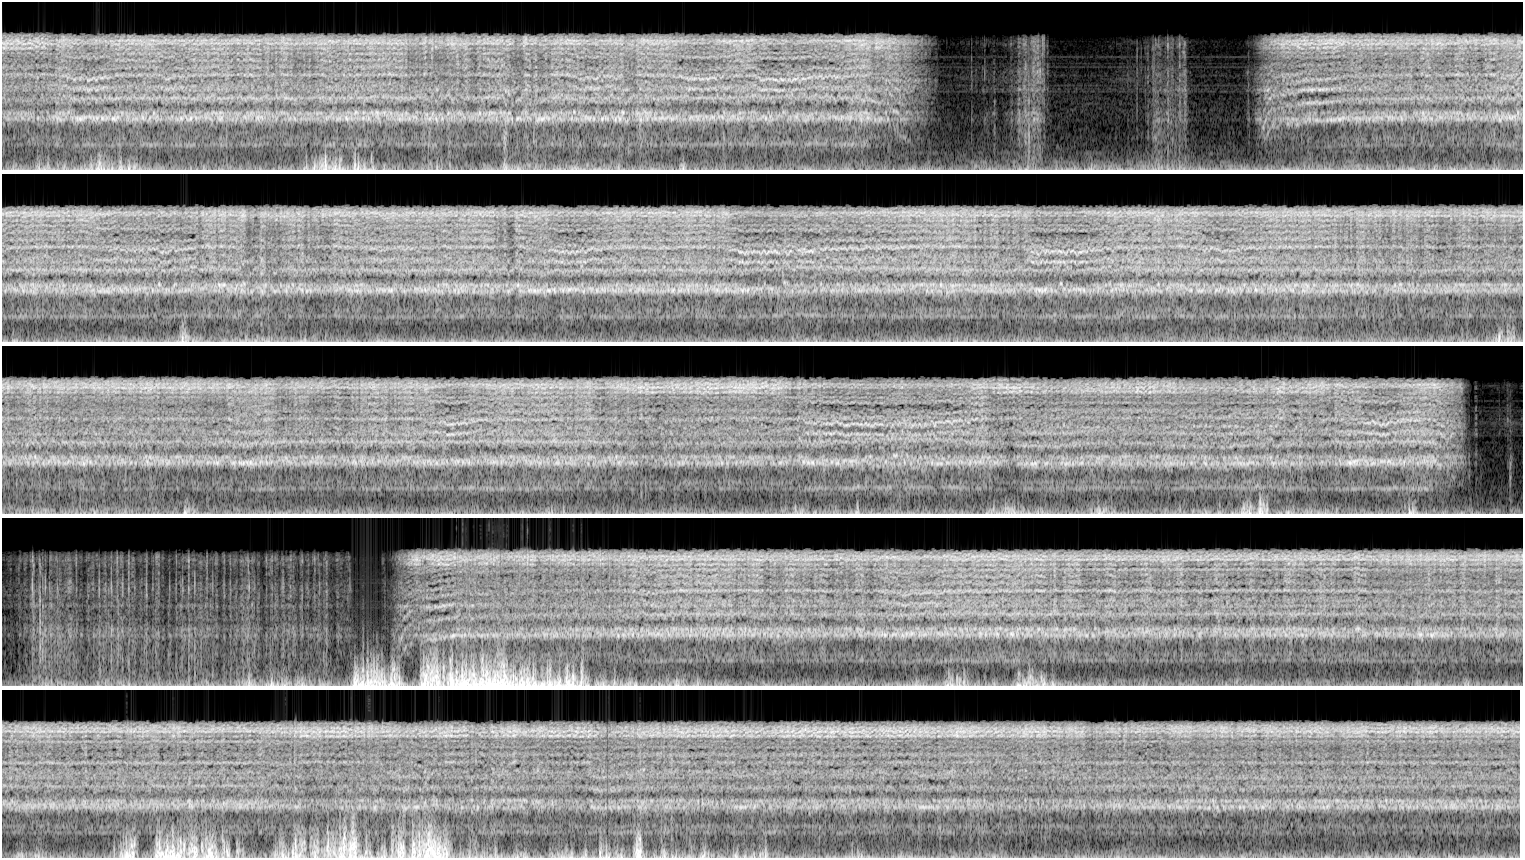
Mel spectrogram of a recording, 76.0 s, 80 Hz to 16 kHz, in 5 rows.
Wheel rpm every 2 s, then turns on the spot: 170, 170, 160, 160, 90, 10, 100, 170, 160, 160, 160, 160, 170, 160, 160, 160, 170, 160, 170, 160, 170, 160, 80, 30, 40, 160, 170, 160, 170, 170, 170, 170, 170, 170, 170, 170, 170, 170.
10-12 44-48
